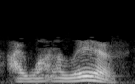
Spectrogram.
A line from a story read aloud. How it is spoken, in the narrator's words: shouted over and over again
